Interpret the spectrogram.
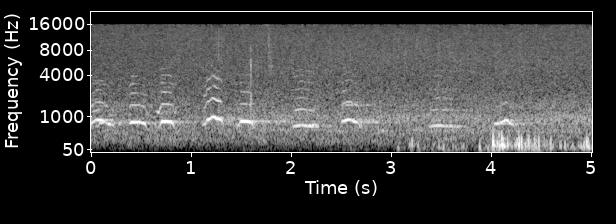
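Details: Flock of whooper swans flying at night while arriving at Mutsu, Shimokita, Japan, on 15 October 2015: repeated bugling honks, several birds overlapping, with low rumbling noise in the second half.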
